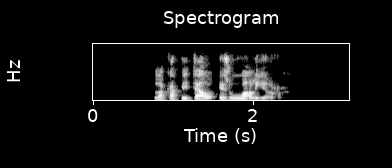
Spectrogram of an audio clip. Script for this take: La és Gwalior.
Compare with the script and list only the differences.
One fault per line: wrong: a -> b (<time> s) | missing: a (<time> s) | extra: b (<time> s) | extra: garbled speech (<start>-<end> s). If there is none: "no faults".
extra: capital (0.9 s)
